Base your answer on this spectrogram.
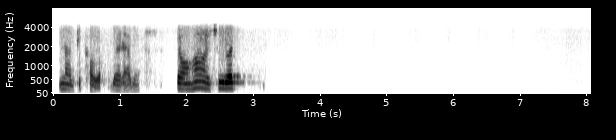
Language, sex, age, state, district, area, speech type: Gujarati, female, 30-45, Gujarat, Surat, rural, conversation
